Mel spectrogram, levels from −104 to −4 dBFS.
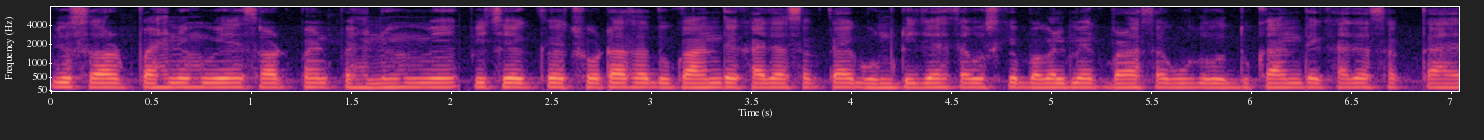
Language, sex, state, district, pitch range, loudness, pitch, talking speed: Hindi, male, Chhattisgarh, Sukma, 150-155 Hz, -34 LUFS, 150 Hz, 245 wpm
